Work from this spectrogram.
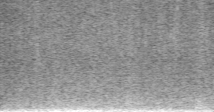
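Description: Heavy, torrential rain in Gujarat pours as a steady, dense roar of broadband noise with deep low rumble, constant and loud throughout with no voices.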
